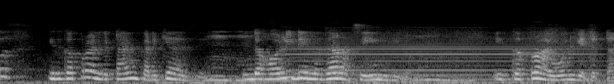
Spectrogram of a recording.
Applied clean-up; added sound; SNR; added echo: none; Bowed string instrument; 16 dB; reverberation time 0.5 s.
